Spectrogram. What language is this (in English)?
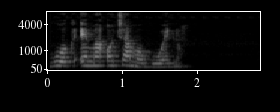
Luo (Kenya and Tanzania)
